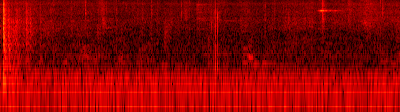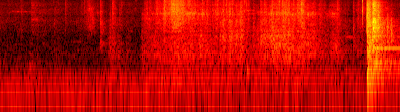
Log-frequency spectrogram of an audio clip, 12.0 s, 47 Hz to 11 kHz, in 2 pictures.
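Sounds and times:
bird rustling and scraping: 7.3 - 11.3.

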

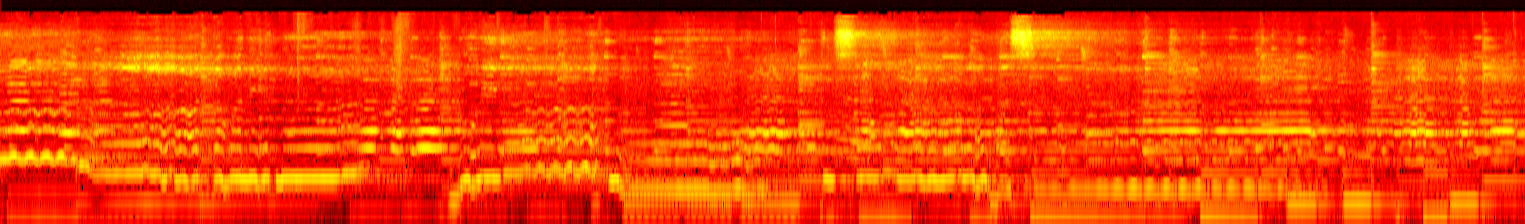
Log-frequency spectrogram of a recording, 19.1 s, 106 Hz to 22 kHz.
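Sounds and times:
violin: 0.0 - 19.0
woman singing ornamented vocal line: 0.0 - 19.0
zithers plucking: 0.0 - 19.0.

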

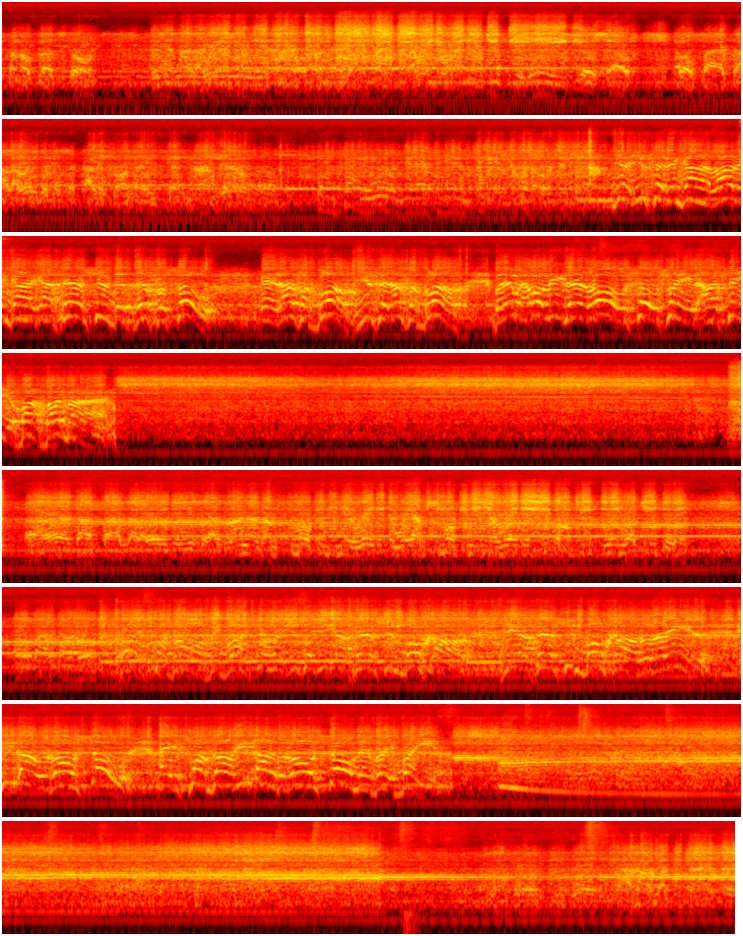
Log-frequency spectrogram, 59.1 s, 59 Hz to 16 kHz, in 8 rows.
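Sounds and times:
garbled radio voices: 0.0 - 23.3, 29.0 - 59.0
radio hiss: 0.0 - 59.0
radio static: 0.0 - 59.0.

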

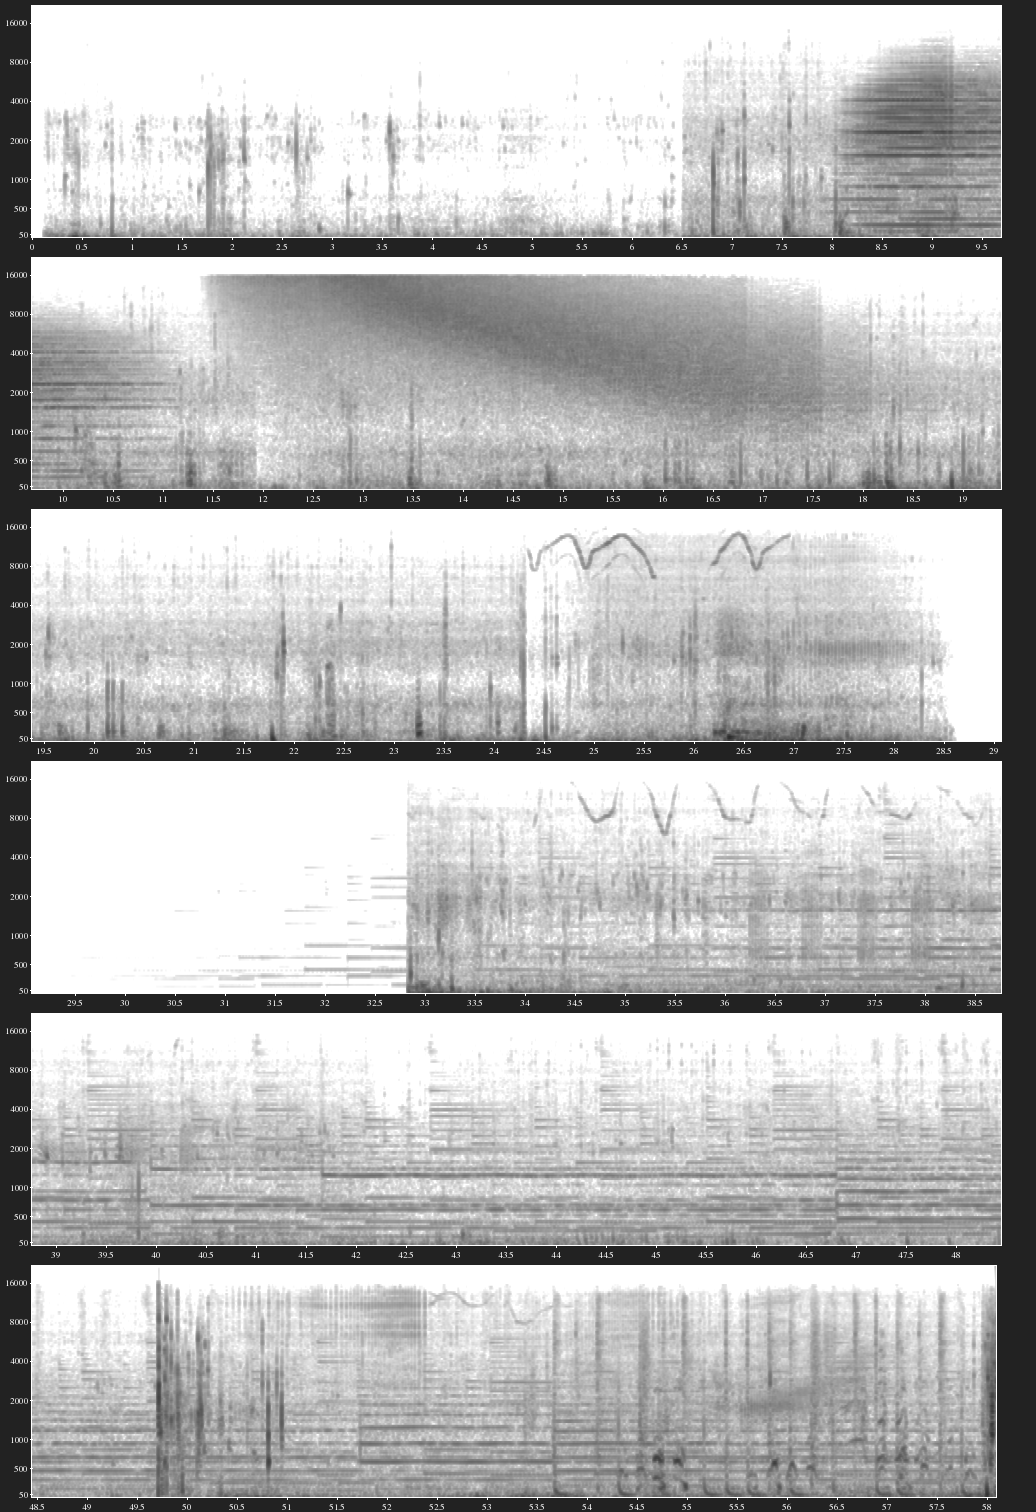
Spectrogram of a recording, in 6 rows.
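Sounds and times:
underwater ambience: 5.8 - 28.5, 32.8 - 58.0
held chord: 7.9 - 11.2, 36.1 - 55.6
long falling whoosh: 7.9 - 11.3
high arching whistles: 8.0 - 11.1
crackling clicks: 49.7 - 52.6.

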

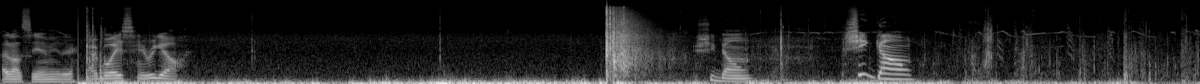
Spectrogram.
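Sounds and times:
wind buffeting microphone: 0.8 - 12.0
rifle shot: 6.0 - 6.8.

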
